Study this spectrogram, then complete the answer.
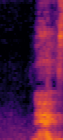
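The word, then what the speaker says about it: knock: Next देखिए नॉक, इसमें हमारा ये के स्टार्टिंग वाला साइलेंट रहता है, तो हम इसको क्या पढ़ते हैं?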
